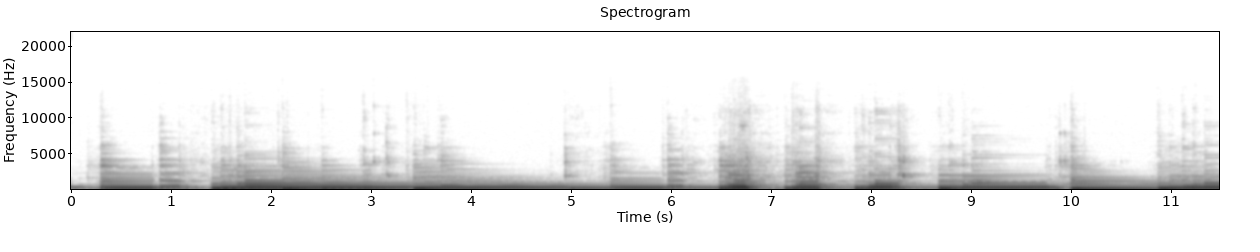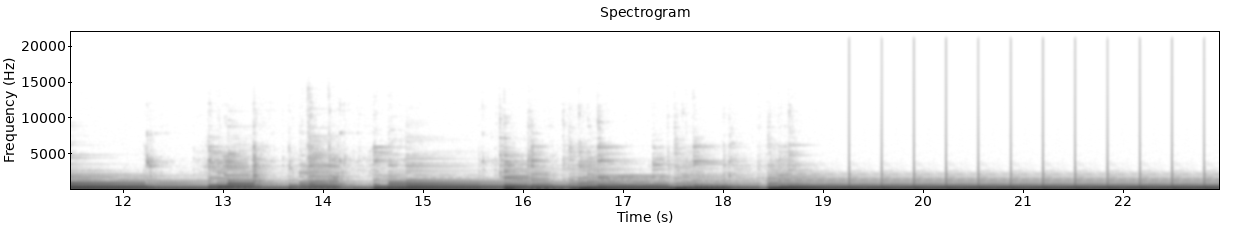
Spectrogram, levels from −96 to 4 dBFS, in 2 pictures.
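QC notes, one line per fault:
19.26 s to end: broken-record loop. A 0.32 s fragment repeats exactly, back to back, 12 times until the clip stops, and the audio that belonged there is missing. This is likely a stalled player, encoder or stream re-sending its last held fragment.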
